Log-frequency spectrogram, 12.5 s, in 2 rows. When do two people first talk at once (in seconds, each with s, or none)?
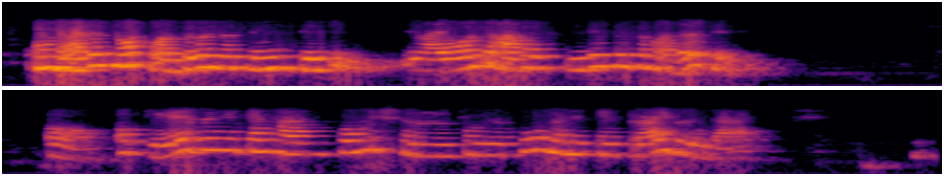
none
